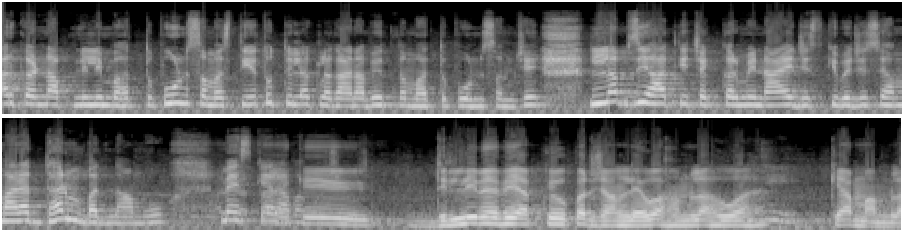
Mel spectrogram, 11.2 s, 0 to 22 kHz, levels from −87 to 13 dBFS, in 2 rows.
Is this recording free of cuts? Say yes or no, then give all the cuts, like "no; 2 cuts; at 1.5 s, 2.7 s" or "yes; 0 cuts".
yes; 0 cuts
